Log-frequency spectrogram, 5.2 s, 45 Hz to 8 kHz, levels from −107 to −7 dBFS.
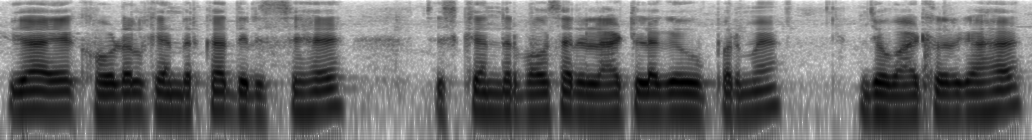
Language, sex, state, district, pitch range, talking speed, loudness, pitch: Hindi, male, Jharkhand, Palamu, 125-135 Hz, 255 wpm, -15 LUFS, 130 Hz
